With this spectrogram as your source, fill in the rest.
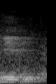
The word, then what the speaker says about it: Healy: Well, my name is Healy, or Healy, as we pronounce it in French.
